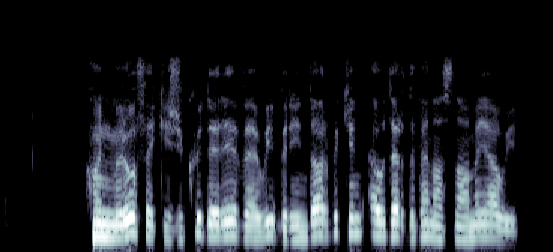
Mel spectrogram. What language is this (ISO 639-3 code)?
kur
